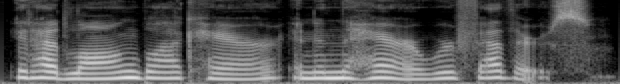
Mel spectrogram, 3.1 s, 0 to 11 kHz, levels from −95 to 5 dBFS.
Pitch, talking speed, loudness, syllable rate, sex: 225 Hz, 215 wpm, -16 LUFS, 4.6 syllables/s, female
